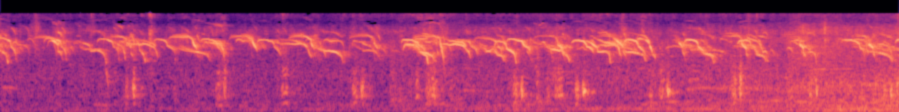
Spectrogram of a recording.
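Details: Young chicks keep up a thick chorus of high, piercing peeps. The notes are short and arched, tumbling over each other with little pause, over a faint low background hum.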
